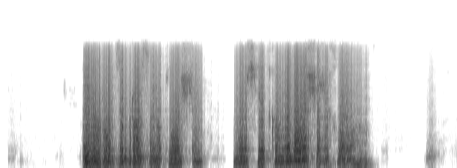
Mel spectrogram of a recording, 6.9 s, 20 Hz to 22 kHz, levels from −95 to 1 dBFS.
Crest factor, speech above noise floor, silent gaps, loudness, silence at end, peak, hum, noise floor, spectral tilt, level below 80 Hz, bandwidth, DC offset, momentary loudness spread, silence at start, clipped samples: 22 dB; 65 dB; none; -24 LUFS; 0.35 s; -4 dBFS; none; -89 dBFS; -6.5 dB/octave; -48 dBFS; 7.8 kHz; under 0.1%; 12 LU; 1.25 s; under 0.1%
